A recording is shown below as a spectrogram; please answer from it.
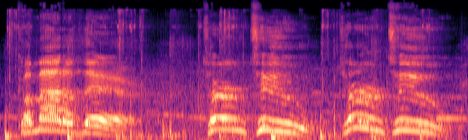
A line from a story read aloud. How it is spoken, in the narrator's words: The captain roars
